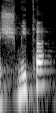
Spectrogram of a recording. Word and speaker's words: Shemitah: Now, one of the questions that they have to give me, they say, what is the mystery of the Shemitah?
